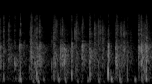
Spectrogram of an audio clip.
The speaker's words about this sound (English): Well, we want to thank very much our guests today. If you could join us with a round of applause in thanking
